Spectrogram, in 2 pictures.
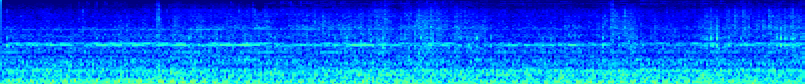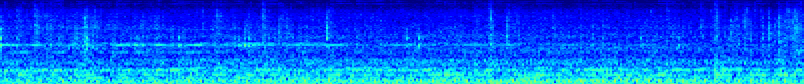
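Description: Camper van driving on a snowy road, heard from a camera on the windscreen: a loud, steady low rumble of engine and road noise with a faint steady engine hum.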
